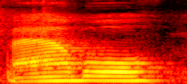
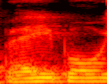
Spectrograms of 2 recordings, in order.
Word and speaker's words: Babel: Um you see um you see the flood, you see the tower of Babel or Babel, you can pronounce it either way.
